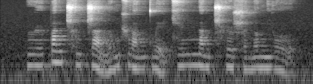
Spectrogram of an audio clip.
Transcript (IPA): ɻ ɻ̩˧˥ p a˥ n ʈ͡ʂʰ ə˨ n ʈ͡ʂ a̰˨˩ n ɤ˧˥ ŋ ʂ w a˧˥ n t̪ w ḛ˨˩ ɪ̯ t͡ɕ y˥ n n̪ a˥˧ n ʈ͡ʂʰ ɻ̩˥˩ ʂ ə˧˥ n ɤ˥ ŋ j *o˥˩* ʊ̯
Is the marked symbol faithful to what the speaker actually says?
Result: yes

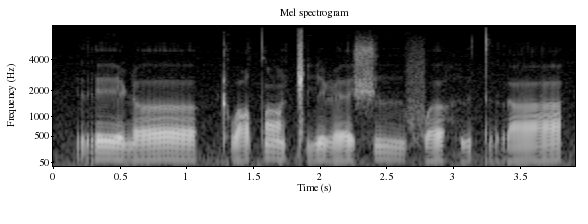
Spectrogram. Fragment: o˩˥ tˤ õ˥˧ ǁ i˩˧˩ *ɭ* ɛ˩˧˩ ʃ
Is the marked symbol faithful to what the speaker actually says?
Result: yes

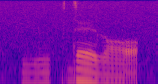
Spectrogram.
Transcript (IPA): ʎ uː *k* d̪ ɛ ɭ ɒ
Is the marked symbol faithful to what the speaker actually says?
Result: yes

